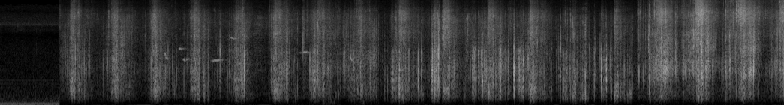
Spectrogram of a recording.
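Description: Footsteps crunch on loose gravel in a steady rhythm.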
